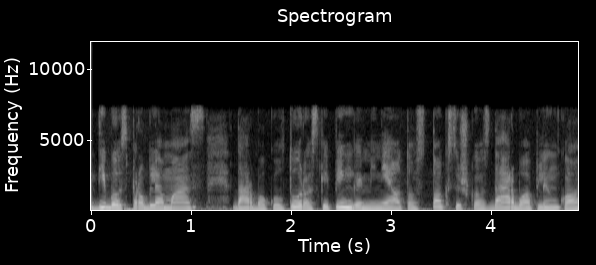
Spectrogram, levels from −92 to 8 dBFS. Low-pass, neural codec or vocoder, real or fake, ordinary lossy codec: 7.2 kHz; none; real; MP3, 96 kbps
